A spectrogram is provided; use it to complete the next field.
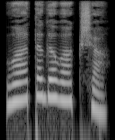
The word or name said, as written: ವಾತಗವಾಕ್ಷ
